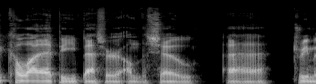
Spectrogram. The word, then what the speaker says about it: Calliope: Main learning point, pronounced Calliope, not Calliope.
